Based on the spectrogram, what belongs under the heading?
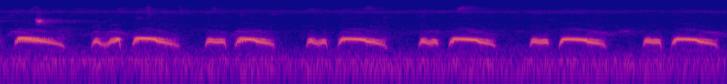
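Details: Spotted dove used as a decoy, calling to lure a wild dove back; low mellow coos in repeated phrases, a quick double note then a long descending coo, about ten phrases, over a faint steady high-pitched hum.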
